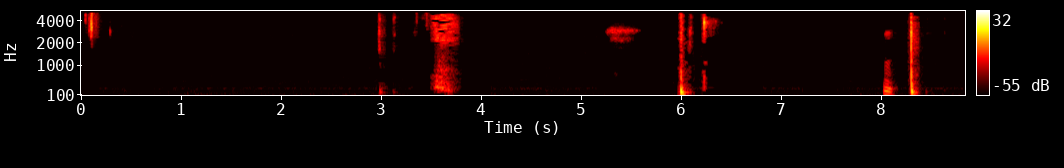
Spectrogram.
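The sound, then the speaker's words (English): Faint, sharp clicks advance presentation slides during a lecture. A few isolated clicks, some in quick pairs, are spread across long stretches of near silence. “I'll have to do a couple of clicks here.”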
